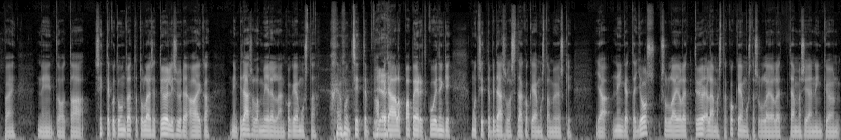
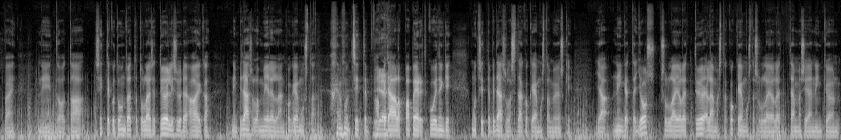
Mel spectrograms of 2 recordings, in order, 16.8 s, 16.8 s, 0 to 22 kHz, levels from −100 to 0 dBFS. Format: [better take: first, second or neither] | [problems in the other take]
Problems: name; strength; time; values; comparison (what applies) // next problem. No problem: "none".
first | wind noise on the microphone; occasional gusts; 20 dB below the speech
